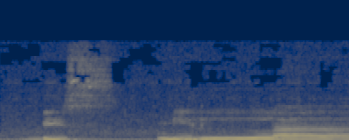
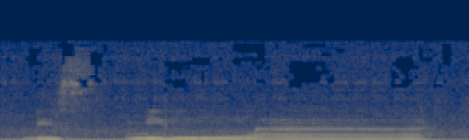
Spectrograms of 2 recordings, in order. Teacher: didahului oleh harakat kasrah yang terdapat pada huruf mim maka membacanya agak ringan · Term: tipis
